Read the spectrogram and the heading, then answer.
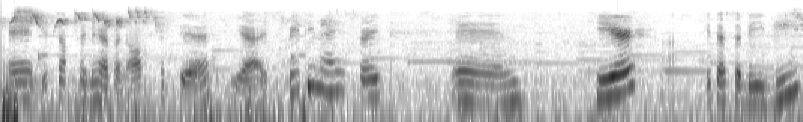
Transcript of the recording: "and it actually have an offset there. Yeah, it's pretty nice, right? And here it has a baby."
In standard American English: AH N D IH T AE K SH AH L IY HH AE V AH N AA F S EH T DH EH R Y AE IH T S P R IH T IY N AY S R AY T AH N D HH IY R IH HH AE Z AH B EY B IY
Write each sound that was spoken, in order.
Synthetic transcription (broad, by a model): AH N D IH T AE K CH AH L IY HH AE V AH N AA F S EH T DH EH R Y AE IH T S P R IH T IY N AY S R AY T AH N D HH IY R IH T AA S AH B EY B IY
